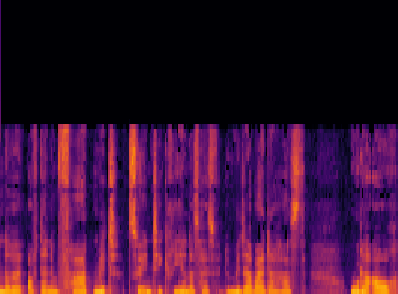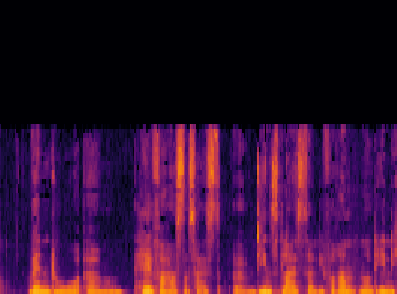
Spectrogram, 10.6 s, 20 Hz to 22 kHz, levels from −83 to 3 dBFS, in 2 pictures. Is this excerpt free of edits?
yes; 0 cuts

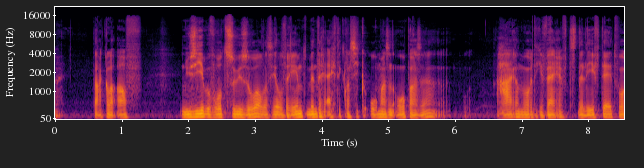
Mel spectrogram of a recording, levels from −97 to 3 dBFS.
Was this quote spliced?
no; 0 cuts

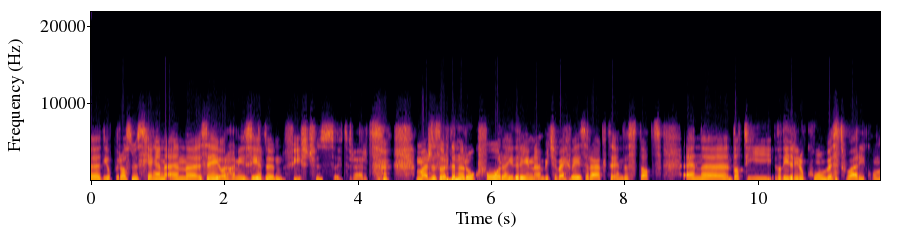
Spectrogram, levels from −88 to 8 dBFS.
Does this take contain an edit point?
no; 0 cuts

